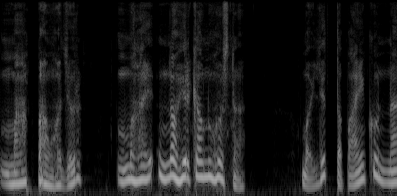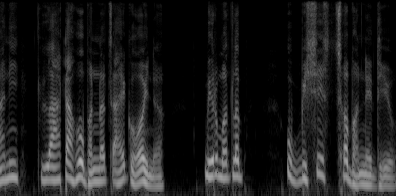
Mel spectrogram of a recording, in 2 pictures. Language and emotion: Nepali, fearful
